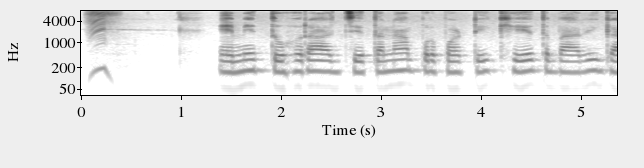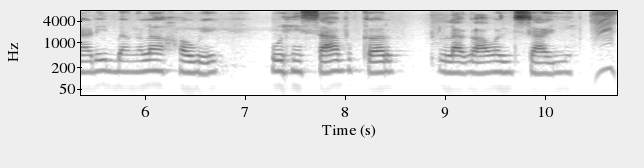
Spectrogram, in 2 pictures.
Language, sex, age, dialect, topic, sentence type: Bhojpuri, male, 18-24, Northern, banking, statement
